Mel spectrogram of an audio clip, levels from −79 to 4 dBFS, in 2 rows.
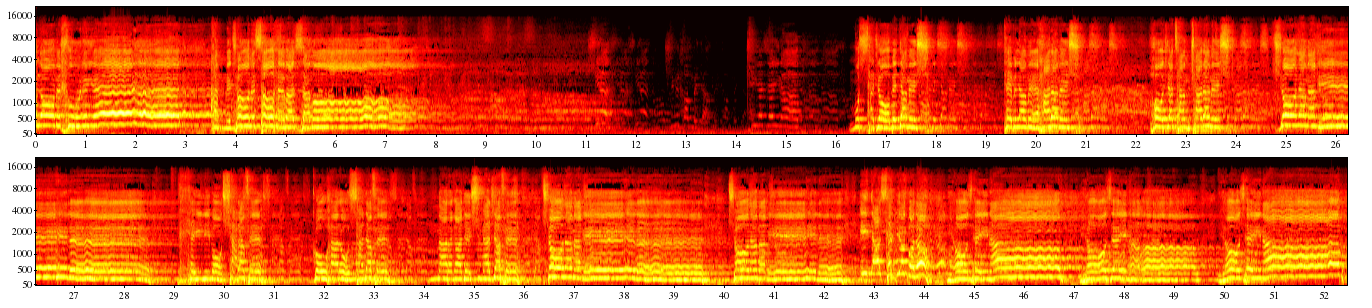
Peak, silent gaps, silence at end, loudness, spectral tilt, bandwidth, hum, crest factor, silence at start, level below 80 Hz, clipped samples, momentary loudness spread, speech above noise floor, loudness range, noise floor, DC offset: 0 dBFS; none; 0 s; -11 LUFS; -3.5 dB/octave; 16.5 kHz; none; 12 dB; 0 s; -46 dBFS; under 0.1%; 14 LU; 37 dB; 5 LU; -48 dBFS; under 0.1%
